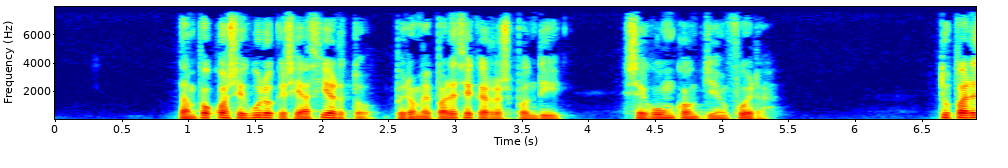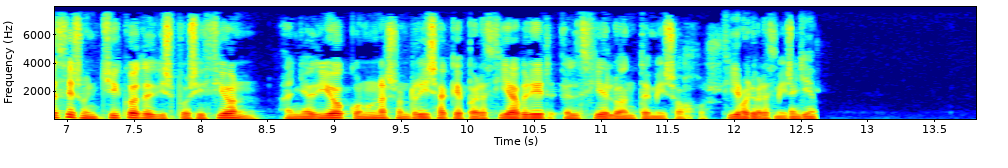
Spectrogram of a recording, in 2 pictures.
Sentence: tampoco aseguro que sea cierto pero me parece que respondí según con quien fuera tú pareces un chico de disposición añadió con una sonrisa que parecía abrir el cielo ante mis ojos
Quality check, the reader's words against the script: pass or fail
fail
